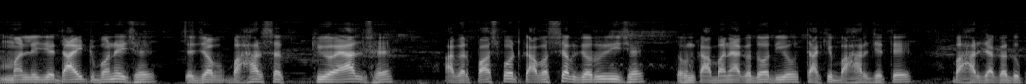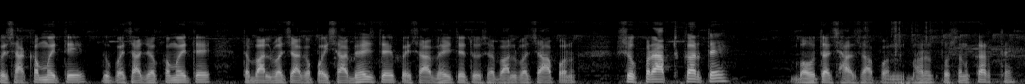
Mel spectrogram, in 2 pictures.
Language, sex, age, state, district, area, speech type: Maithili, male, 60+, Bihar, Araria, rural, spontaneous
